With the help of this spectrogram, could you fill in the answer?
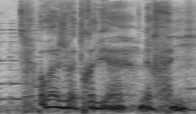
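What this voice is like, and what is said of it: Hoarse, raspy voice. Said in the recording (French): “c'est la voix cassée dès le matin? ... c'est la voix cassée du chanteur.”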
